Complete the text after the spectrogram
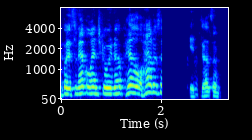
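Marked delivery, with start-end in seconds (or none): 0.0-2.0 high, loud comic protest; playful alarm, pitched way up; mock panicked bewilderment. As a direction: cry out in hammed-up confusion. Acted bewilderment at wild magic.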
